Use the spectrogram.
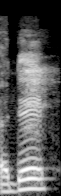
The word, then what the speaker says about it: Ade: You saying his name wrong though. It's Ade. Ade.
